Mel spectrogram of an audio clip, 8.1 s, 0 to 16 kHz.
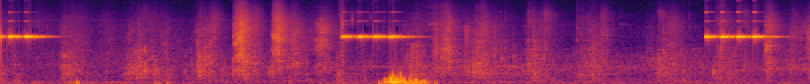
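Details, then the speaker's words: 2005 Sea-Doo 3D 787 RFI that stalls at idle, MAP sensor suspected (reading 3.8 PSI): tether on to wake the ECU, three bursts of quick high beeps about every 3.5 seconds; normal ECU wake-up beeps. "Put the tether on to wake up the computer. And now we got to listen to it beep."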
